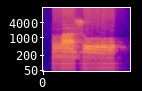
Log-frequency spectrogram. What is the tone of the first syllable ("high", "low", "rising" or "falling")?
low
